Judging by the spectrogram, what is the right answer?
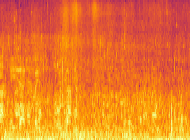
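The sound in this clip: Rowing eights race side by side against a school crew on the Thames Tideway. A continuous rush of wind and water is heard with muffled voices, but no distinct individual strokes.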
